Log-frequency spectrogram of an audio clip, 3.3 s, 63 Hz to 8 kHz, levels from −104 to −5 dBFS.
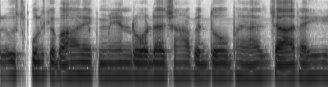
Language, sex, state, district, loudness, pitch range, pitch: Hindi, male, Bihar, West Champaran, -18 LUFS, 120-125 Hz, 120 Hz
